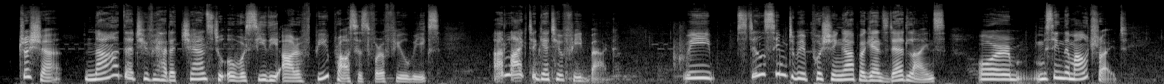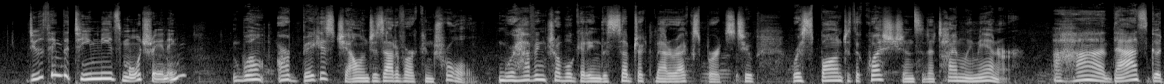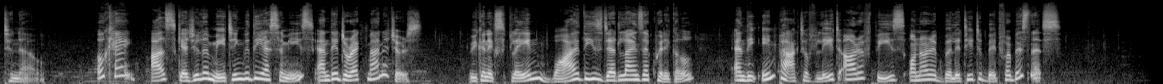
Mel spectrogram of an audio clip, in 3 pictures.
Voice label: Interactive, elearning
